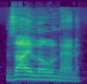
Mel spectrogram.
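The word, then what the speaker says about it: Xilonen: Zyolen, that's how you say the name.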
